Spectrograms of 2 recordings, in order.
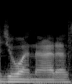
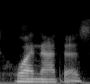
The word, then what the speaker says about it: Juanatas: Rome janas uh I I pronounce my last name from to time usually I say janas so that people know how it's spelled but most people say it's hanas like the Spanish pronunciation yeah it's okay it's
